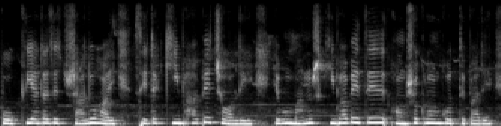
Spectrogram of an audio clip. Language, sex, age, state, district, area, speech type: Bengali, female, 18-30, West Bengal, Bankura, urban, spontaneous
